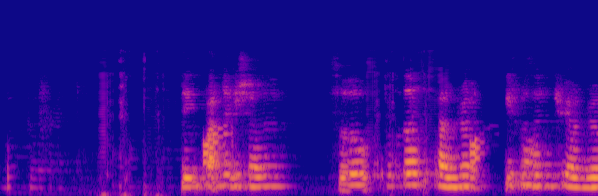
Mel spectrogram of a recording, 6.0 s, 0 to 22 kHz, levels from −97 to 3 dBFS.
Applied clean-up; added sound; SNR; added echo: neural mask model DeepFilterNet 3.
